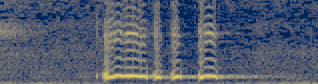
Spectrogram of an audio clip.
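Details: Local zebra dove in manggung song, a lure for calling rival doves: a single loud phrase of one drawn-out coo broken into two or three quick stuttered notes, trailing into a faint steady tone.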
